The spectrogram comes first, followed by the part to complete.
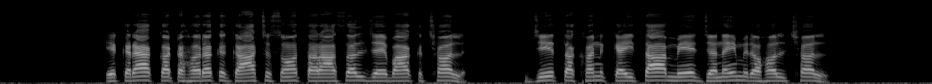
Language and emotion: Maithili, neutral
